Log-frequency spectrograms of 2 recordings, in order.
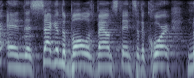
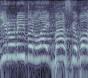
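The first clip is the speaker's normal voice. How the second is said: exasperated retort; 6 semitones higher, 4 dB louder than usual. Retold or imitated. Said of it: "I'm like".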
